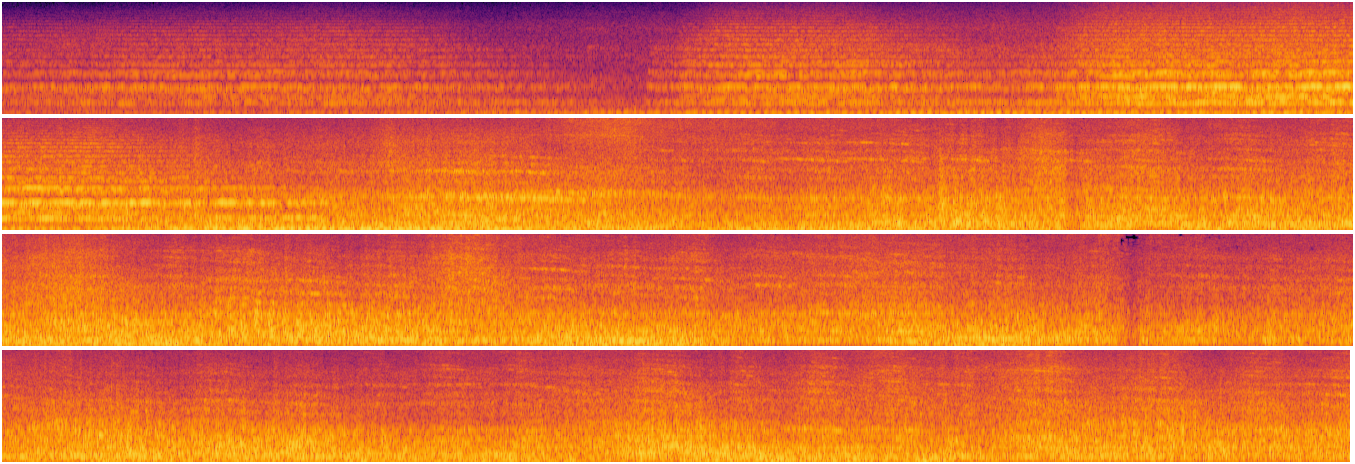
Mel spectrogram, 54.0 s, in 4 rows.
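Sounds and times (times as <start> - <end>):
locomotive horn chord: 6.4 - 20.5
train rolling by: 8.6 - 54.0.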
